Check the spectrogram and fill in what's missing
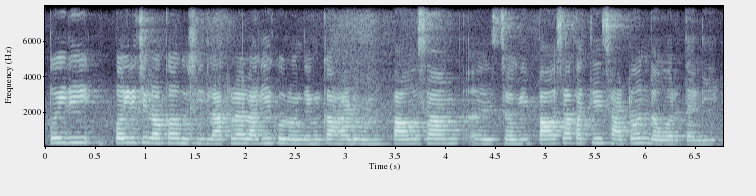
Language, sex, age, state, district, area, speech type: Goan Konkani, female, 18-30, Goa, Pernem, rural, spontaneous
